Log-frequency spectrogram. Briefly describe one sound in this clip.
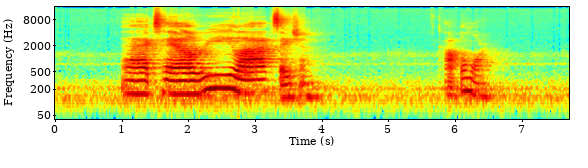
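A woman speaks softly and calmly nearby.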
